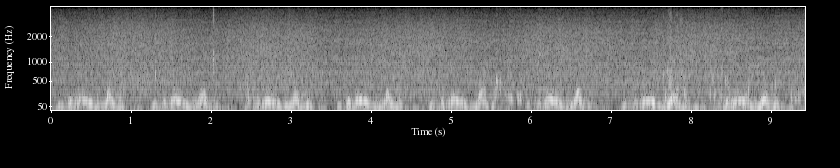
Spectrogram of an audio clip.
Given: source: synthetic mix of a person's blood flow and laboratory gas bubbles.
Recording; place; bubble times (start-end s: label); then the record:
Doppler ultrasound of blood flow; precordium
1.28-1.34 s: bubbles
2.01-2.06 s: bubbles
2.40-2.57 s: bubbles
5.38-5.45 s: bubbles
5.53-5.92 s: bubbles
7.63-7.99 s: bubbles
8.22-8.50 s: bubbles
8.63-8.76 s: bubbles
9.02-9.09 s: bubbles
9.22-9.44 s: bubbles
From the record:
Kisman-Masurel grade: 221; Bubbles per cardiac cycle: several, 3 to 8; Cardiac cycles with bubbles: 10 to 50%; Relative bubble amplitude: barely perceptible (0.100 to 0.250); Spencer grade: 2 (many but less than half of the cardiac periods contain bubble signals, singularly or in groups); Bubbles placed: only in the low amplitude regions of the cardiac cycle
